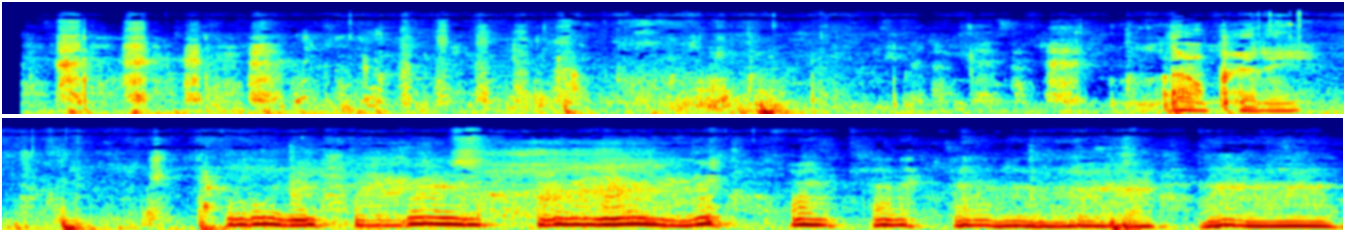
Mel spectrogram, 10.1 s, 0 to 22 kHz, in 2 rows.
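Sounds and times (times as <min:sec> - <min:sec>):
dog panting: 0:00.1 - 0:07.9.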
